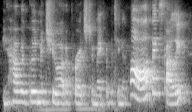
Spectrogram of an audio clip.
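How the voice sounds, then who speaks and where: A woman's voice: fairly high pitch, very animated, moderate pace, sharp tone. A woman, chatting casually on a beauty livestream and reading viewer comments aloud with giggles. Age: 20s. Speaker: beauty channel host. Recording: roomy, slightly distant mic.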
